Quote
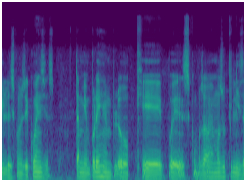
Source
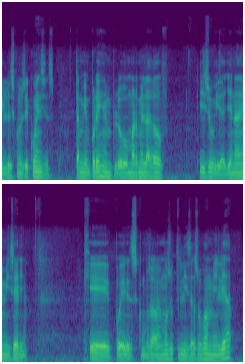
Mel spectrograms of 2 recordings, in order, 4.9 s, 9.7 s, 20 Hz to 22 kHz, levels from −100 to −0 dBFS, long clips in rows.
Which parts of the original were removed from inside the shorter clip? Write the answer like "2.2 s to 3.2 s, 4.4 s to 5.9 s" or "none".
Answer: 2.5 s to 6.3 s

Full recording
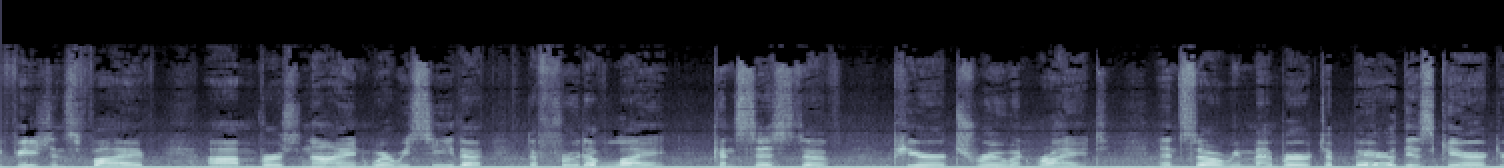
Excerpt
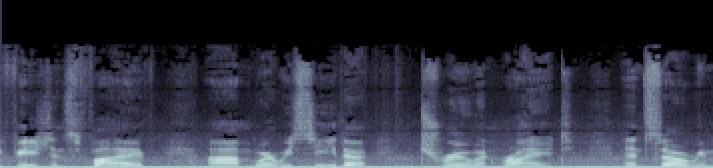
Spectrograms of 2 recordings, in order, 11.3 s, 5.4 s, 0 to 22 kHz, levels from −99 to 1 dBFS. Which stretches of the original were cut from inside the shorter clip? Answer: 1.9 s to 2.8 s, 4.0 s to 7.1 s

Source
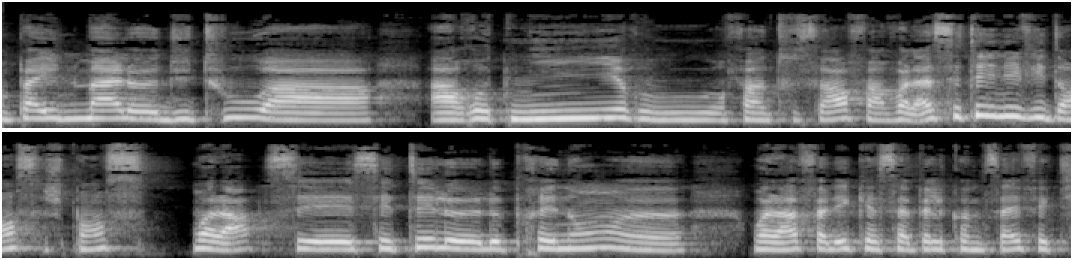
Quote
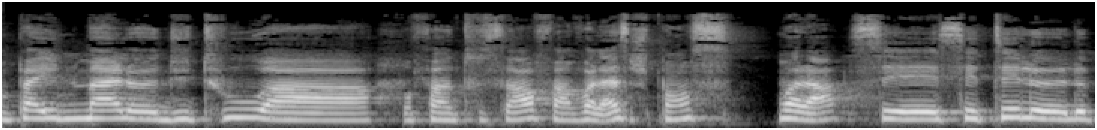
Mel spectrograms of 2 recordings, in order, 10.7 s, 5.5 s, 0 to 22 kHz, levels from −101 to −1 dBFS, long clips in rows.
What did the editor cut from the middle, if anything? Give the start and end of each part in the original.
2.0 s to 3.6 s, 4.7 s to 5.5 s

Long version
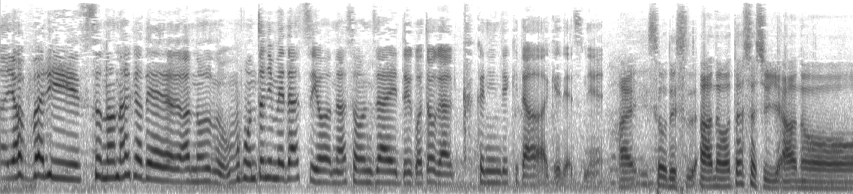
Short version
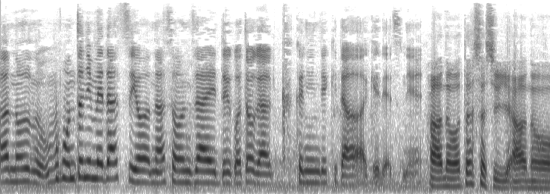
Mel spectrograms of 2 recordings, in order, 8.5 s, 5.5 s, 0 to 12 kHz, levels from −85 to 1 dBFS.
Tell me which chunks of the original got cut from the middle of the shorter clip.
6.1 s to 7.0 s

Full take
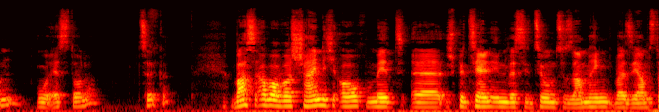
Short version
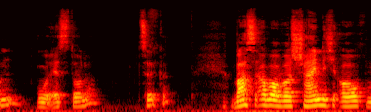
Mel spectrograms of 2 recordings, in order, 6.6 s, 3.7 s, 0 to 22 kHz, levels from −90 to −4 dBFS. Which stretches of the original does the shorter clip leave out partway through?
none

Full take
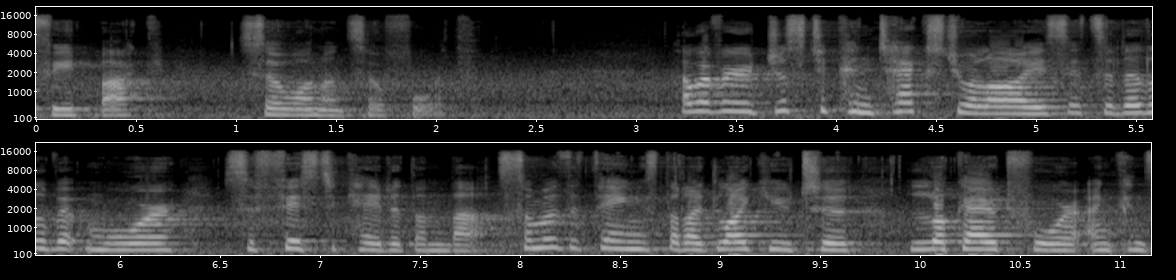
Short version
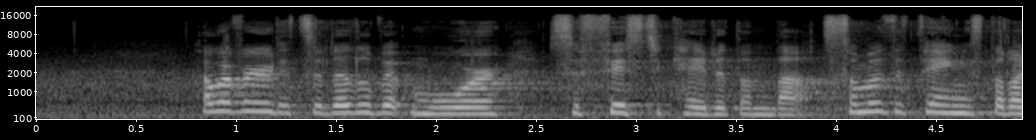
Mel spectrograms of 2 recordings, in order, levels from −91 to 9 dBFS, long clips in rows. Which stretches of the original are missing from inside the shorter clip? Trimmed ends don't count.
3.6 s to 5.1 s

